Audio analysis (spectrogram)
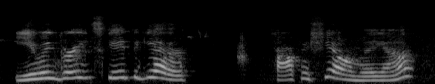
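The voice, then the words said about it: Put-on cowboy accent. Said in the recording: “I've done a cowboy accent. ... We stumbled upon a good accent.”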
